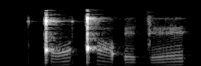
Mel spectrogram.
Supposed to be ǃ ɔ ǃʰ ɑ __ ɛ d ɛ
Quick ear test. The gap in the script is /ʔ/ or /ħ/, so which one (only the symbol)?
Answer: ʔ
